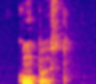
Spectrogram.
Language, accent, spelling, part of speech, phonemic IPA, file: French, France, compost, noun, /kɔ̃.pɔst/, LL-Q150 (fra)-compost.wav
- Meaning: compost, natural fertilizer produced by decaying organic matter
